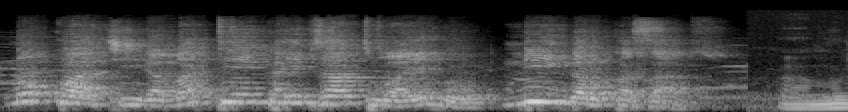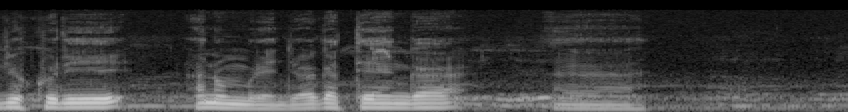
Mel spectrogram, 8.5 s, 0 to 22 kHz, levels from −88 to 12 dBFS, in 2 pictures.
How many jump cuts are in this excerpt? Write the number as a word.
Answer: one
